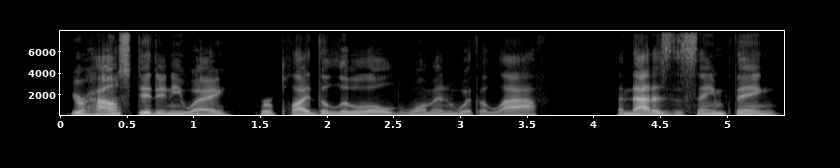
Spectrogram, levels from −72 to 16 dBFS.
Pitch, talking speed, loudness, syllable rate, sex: 120 Hz, 200 wpm, -22 LUFS, 5.2 syllables/s, male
